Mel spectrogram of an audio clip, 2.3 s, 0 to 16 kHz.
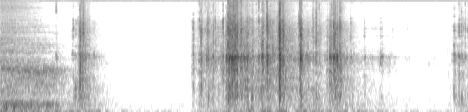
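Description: A 3x3 speed cube being turned by hand: a quick run of plastic clicks and clacks as several face turns are made, about a second in.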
